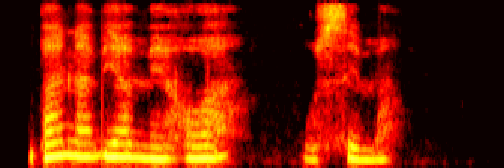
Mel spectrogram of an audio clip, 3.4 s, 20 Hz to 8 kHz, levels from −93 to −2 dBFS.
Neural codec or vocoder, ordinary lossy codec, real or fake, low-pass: none; Opus, 32 kbps; real; 7.2 kHz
